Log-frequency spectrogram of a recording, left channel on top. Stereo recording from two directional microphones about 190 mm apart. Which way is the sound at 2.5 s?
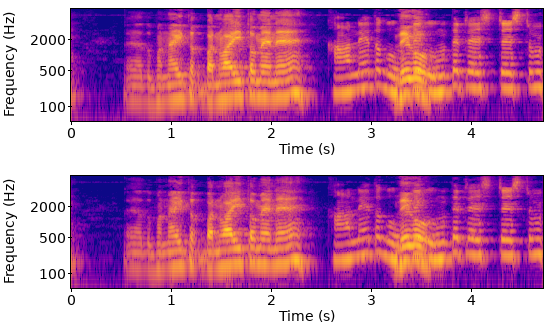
15° right (ahead or behind).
